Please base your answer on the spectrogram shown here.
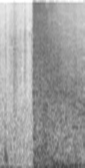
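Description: Loud burst of gunfire in the video game CS:GO, a sharp onset that turns into a dense, sustained barrage, close and dominating the sound.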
